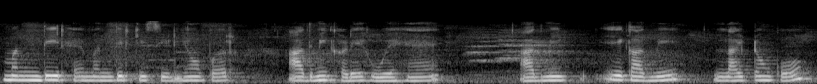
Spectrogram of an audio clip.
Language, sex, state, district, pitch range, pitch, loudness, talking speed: Hindi, female, Punjab, Fazilka, 175-195 Hz, 185 Hz, -17 LUFS, 110 wpm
